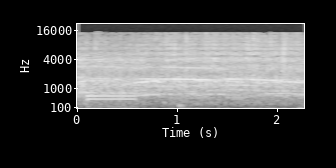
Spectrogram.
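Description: A telephone busy signal, a steady two-tone beep, sounds once and stops about half a second in: the call has been hung up. It is followed by the studio audience cheering and applauding.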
